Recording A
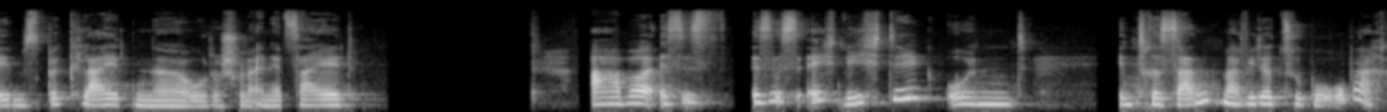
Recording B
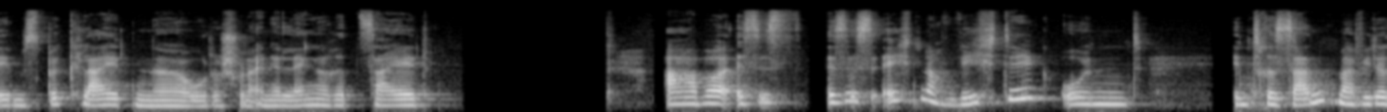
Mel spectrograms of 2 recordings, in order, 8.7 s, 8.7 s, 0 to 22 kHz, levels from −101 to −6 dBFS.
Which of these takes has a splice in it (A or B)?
A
